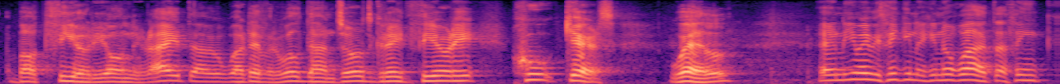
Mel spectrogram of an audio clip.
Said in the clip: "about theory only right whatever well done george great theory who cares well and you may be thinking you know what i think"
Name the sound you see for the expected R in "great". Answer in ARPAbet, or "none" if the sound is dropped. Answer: R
